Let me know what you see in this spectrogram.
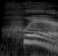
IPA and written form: ʰwɛər (where)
